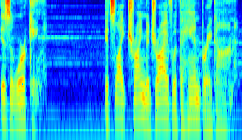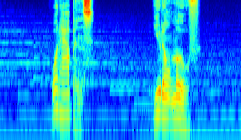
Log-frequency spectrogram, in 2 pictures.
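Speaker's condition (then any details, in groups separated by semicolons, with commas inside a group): No condition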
